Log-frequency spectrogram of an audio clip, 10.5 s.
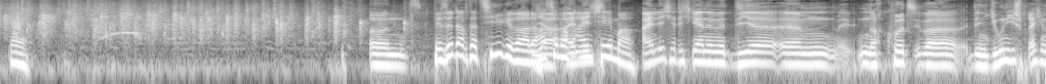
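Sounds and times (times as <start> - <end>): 
applause: 0.0 - 4.3
speech: 0.1 - 0.6, 3.7 - 10.4.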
